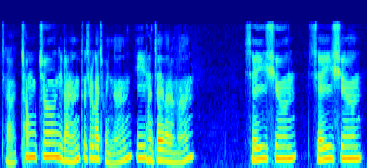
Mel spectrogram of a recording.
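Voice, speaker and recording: A woman teaching Japanese vocabulary, reading each word slowly and repeating it twice in a patient, methodical drill. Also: on the low side, mellow, dry recording, dull audio. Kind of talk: slow, deliberate vocabulary drill.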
